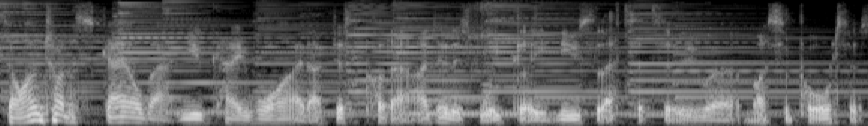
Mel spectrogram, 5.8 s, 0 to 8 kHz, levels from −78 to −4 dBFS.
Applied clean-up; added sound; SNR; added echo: none; Harp; 10 dB; none.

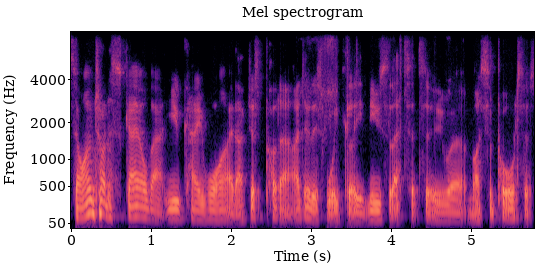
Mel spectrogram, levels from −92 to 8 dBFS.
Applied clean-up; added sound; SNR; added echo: none; none; none; none.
